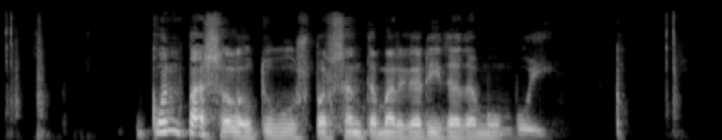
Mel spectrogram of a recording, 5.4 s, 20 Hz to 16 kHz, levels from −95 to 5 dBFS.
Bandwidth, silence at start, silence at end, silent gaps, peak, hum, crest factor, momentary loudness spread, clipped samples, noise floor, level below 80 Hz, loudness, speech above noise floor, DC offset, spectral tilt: 11 kHz; 0.3 s; 0.75 s; none; -4 dBFS; none; 20 dB; 11 LU; under 0.1%; -83 dBFS; -70 dBFS; -24 LUFS; 60 dB; under 0.1%; -6.5 dB/octave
